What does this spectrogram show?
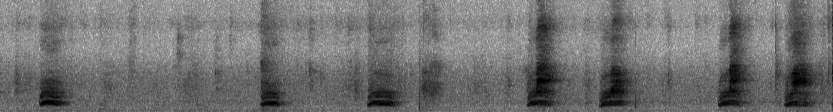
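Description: A meerkat gives short, harsh, raspy calls repeated at uneven intervals of one to two seconds.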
